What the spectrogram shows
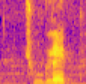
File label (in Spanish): Nawat palabras viejo hombre; pipil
